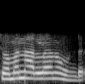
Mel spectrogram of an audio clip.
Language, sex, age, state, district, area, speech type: Malayalam, female, 18-30, Kerala, Wayanad, rural, conversation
